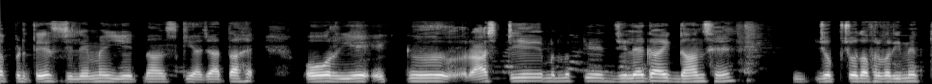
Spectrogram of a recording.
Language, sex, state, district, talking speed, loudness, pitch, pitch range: Hindi, male, Uttar Pradesh, Muzaffarnagar, 155 wpm, -15 LUFS, 145 Hz, 135-160 Hz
